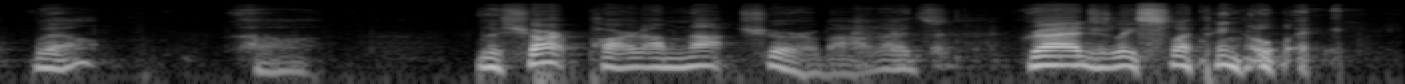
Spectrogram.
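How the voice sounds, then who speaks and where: A man with an American accent speaks at a very slow pace in a medium pitch, somewhat breathy, with big swings in loudness. His intonation is lively, with long, frequent pauses. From US Midwest, South Dakota. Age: 80s+. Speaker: retired accountant. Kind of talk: family interview.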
